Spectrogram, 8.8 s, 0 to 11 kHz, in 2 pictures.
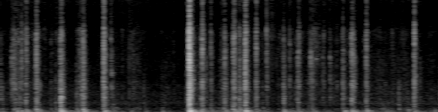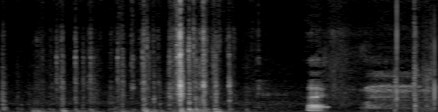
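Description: Irregular plastic clicks, taps and light rattles of a 2010 Mercedes GL450's center-console trim piece being worked into its guides by hand. The loudest knock comes about two seconds in.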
